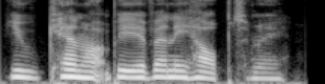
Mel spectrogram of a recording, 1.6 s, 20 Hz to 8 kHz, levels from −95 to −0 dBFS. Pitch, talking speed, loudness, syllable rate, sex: 175 Hz, 295 wpm, -16 LUFS, 7.3 syllables/s, female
